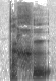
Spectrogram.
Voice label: "taxw7", apatani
